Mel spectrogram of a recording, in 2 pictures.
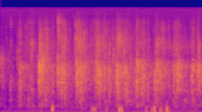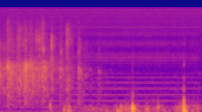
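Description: Audience applauding for about four seconds, then dying away to a steady electrical hum. Near the end come two heavy thumps from the microphone being handled on its stand.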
